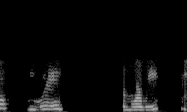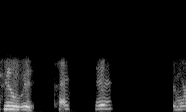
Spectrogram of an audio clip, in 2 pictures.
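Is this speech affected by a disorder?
Yes: cerebral palsy.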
